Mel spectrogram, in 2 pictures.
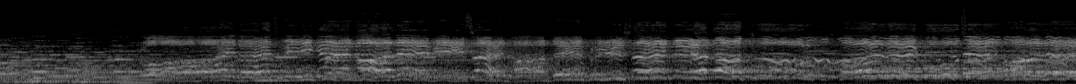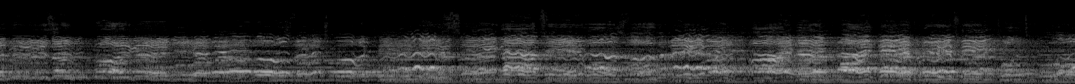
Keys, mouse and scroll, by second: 0.3 0, 1.4 click, 2.0-2.7 scroll down 1, 2.8 scroll down 2, 3.4-4.0 scroll down 2, 4.5 click, 5.9 click, 8.1 click, 10.5 click, 13.6 click, 14.6 click, 15.5 click, 16.5 3, 17.6 5, 19.5 click, 20.0 click, 20.5-20.9 scroll down 1.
